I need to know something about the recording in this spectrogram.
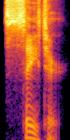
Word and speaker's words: Satyr: Okay, so it's pronounced Satyr.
